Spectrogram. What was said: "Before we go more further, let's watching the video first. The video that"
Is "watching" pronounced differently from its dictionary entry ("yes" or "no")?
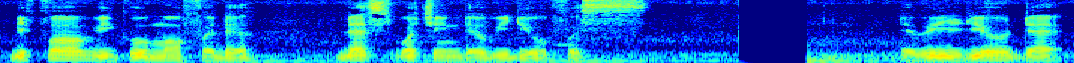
no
